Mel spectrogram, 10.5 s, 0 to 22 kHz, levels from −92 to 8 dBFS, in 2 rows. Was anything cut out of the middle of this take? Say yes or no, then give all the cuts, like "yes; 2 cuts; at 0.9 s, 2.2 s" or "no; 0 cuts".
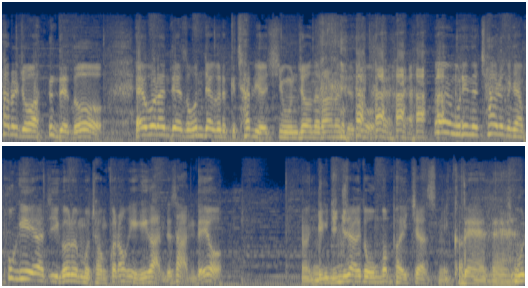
yes; 1 cut; at 7.7 s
